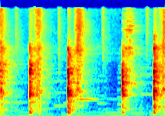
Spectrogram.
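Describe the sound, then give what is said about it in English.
Rough knife chopping of fresh herb leaves and stems for vegan chana masala: several crisp, evenly spaced thuds with short fading tails, sounding alone without talk. “I don't mind when there's some stems in there, it's okay. And I'm just gonna give it a rough chop.”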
